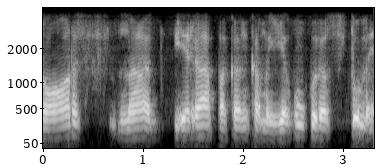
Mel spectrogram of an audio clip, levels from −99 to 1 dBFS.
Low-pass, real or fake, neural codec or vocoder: 3.6 kHz; fake; codec, 16 kHz, 4.8 kbps, FACodec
